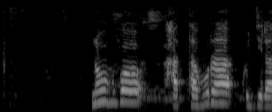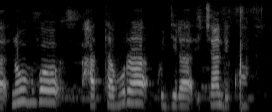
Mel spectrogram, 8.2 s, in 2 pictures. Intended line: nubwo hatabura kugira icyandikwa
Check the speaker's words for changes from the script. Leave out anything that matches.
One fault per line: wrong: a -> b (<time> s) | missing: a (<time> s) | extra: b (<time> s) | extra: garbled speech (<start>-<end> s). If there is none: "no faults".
extra: nubwo hatabura kugira (4.3 s)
